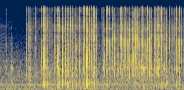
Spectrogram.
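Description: Long pointed nails tap and scratch quickly on the outside and rim of a small, empty, orange hollow plastic bowl with ridged sides as it is held and tilted. After a brief quiet start, a dense run of bright, dry clicks and scratchy rasps follows, sharp and high-pitched with almost no ring or low end.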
